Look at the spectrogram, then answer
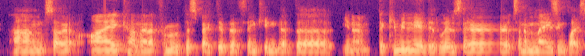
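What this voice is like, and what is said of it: Australian accent. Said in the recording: “I think everyone can tell from your accent, but you are not from the United States ... My accent probably gives it away. So I grew up in Western Australia”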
